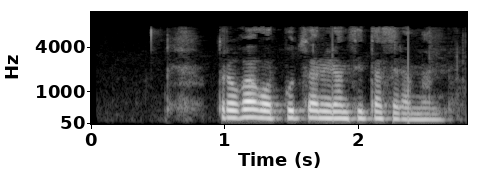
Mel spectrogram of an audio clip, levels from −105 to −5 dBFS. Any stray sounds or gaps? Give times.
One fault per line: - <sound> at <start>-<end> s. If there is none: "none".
none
